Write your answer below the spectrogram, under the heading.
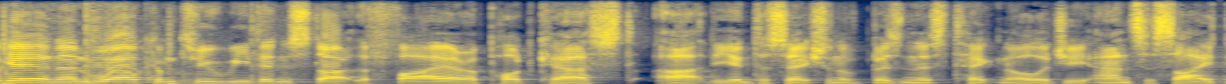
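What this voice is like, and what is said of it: Usual voice. Nothing is said of it.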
